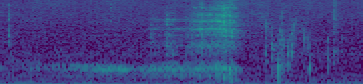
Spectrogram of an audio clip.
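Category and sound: food or drink, sipping coffee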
